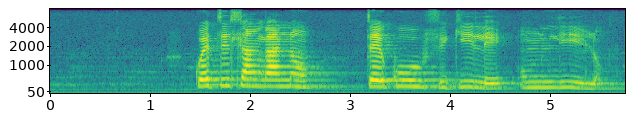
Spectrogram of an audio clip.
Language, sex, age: Swati, female, 19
